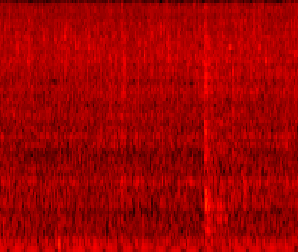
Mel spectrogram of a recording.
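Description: Stump-grown mushrooms fry on a stovetop at medium-high heat, giving a faint, even, continuous hiss and sizzle with one small pop.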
